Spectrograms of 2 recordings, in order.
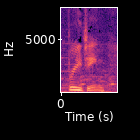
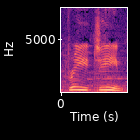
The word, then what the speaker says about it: Brie Jean: because it's spelt B-R-I-F-A-D-I-F-A-D-N. – Yeah, Brie Jean. So I'm going to get a little slice of Brie cheese and plus with a pair of jeans, so everyone can say it right.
